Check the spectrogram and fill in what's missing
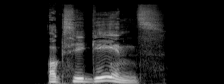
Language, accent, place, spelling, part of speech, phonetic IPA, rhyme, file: German, Germany, Berlin, Oxygens, noun, [ɔksiˈɡeːns], -eːns, De-Oxygens.ogg
- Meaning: genitive of Oxygen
